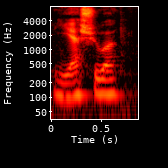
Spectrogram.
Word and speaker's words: Yeshua: It comes from the Hebrew name Joshua, which would be pronounced Yeshua, and it means He saves.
